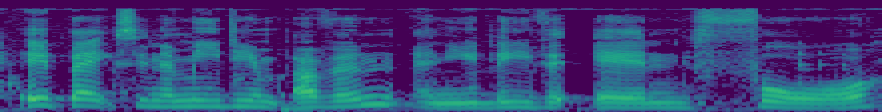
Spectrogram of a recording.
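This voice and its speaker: A woman's voice: mid-range voice, moderate pace, warm tone. A woman from England explaining a recipe step by step in casual talk, with frequent "um"s. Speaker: cooking guest. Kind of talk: casual cooking demonstration.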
